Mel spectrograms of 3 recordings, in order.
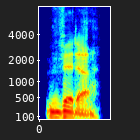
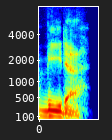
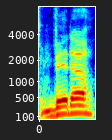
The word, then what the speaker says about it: Vida: And it is pronounced Vida, not Vida, just so everybody knows. Vida like Vidia.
